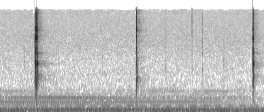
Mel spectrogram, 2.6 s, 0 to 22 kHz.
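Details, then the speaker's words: Bobcat 873G traction lock relay bench-tested off the machine with 12 V from a PC power supply. Three crisp clicks about a second apart over a low hum. The relay switches cleanly; owner suspects its seating in the panel causes the intermittent 15-02 error. "that already tells me that it's probably okay the relay is operating on the inside it's closed it's making a connection across the two pins that are still open"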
